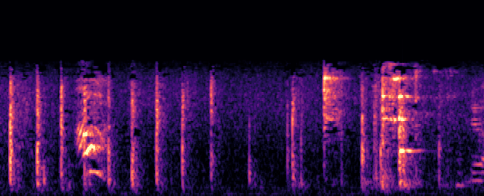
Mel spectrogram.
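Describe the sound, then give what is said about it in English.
Pliers bang against metal pipes up above in a rapid, uneven series of sharp clanks, some hits leaving a brief metallic ring, with no voices present. “Fine, I hit the pipes up above instead of the window.”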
